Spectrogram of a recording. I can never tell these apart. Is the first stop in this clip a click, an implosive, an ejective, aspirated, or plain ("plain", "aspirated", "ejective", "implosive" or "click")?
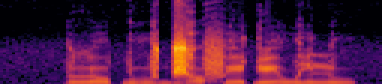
implosive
